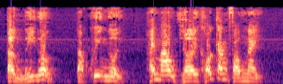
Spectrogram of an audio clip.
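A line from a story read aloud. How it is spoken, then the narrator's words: Sudden shout. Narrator (Vietnamese): Bỗng Chí Tôn hét lên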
